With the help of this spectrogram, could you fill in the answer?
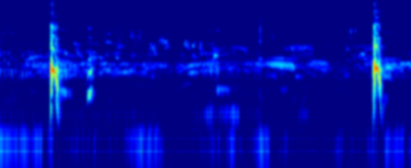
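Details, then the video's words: Partridge (teetar) calling in the wild in a jungle setting, natural unedited sound: a sharp, rasping note, a quieter short note soon after, then silence until a second loud harsh note about three seconds later. "Jungle Mein Teetar Ki Asli Awaz | Natural Partridge Sound"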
